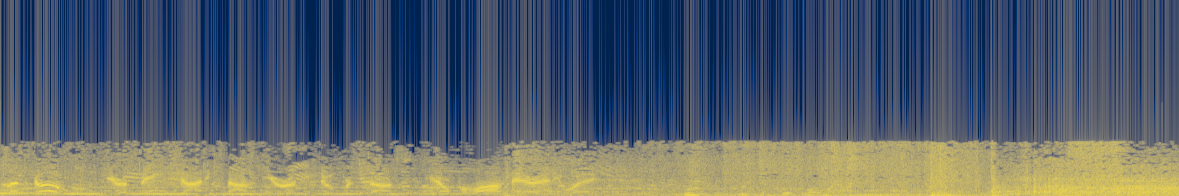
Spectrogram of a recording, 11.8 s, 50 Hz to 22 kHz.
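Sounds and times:
indistinct voices: 0:00.0 - 0:10.5
truck engine starting and revving as it pulls away: 0:06.3 - 0:11.7.

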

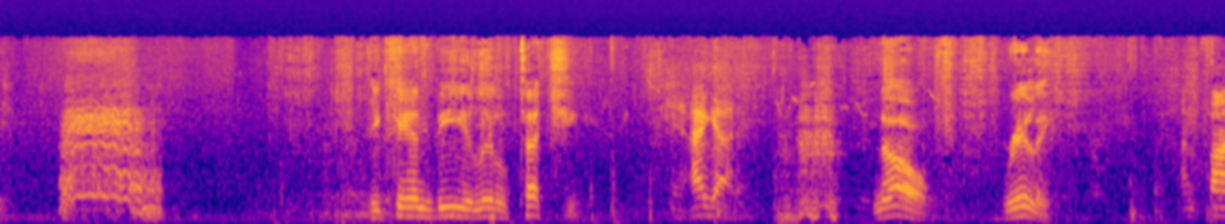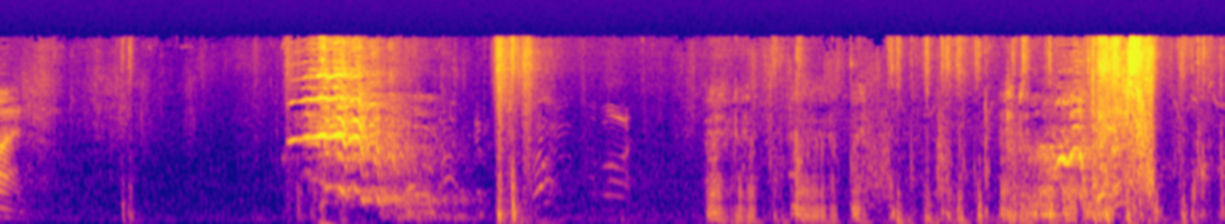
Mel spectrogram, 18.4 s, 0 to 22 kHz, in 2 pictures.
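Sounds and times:
horse neighing with a loud shrill whinny: 0:00.4 - 0:01.2, 0:05.8 - 0:06.4, 0:11.4 - 0:12.8, 0:16.7 - 0:17.8
horse snorting: 0:02.2 - 0:03.0, 0:05.8 - 0:06.4, 0:14.4 - 0:18.3
speech: 0:02.8 - 0:04.4, 0:05.2 - 0:08.0, 0:09.1 - 0:09.5.

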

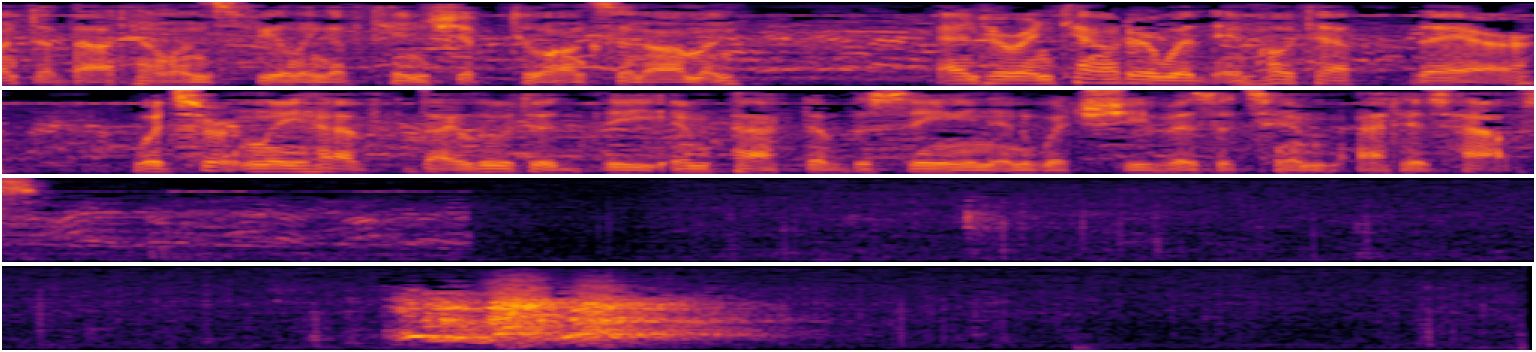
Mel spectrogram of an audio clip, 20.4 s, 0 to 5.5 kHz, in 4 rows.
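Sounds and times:
speech: 0:00.0 - 0:10.4
indistinct murmuring voices: 0:00.0 - 0:12.0, 0:16.4 - 0:18.4
frightened dog barking and yelping in a film scene: 0:16.6 - 0:18.1.

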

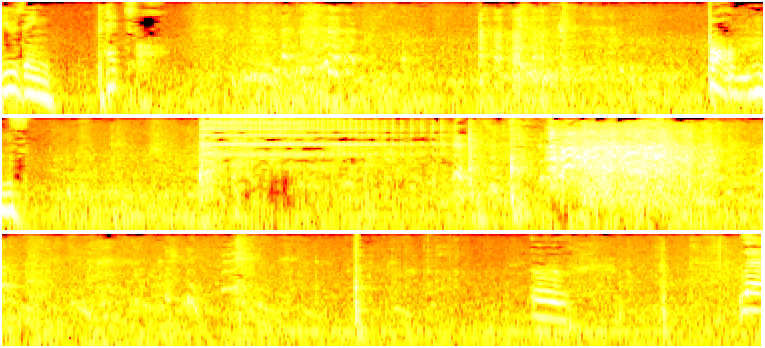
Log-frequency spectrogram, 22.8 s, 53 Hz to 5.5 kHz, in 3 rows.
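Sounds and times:
speech: 0:00.0 - 0:01.6, 0:02.3 - 0:03.7, 0:04.8 - 0:05.8, 0:07.1 - 0:08.4
people chuckling: 0:02.3 - 0:06.6, 0:12.1 - 0:18.4
shrill alarm clock ringing loudly: 0:09.6 - 0:12.7.

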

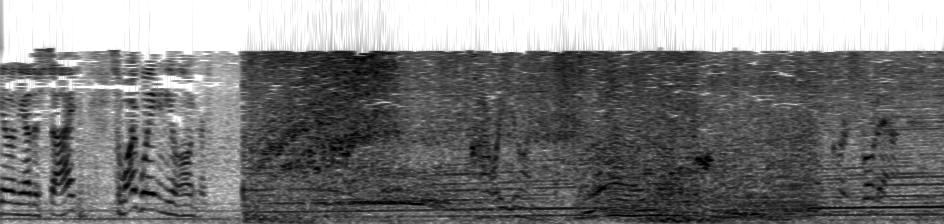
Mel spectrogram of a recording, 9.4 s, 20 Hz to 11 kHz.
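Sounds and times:
speech: 0:00.0 - 0:02.2, 0:05.0 - 0:05.4
car engine roaring and climbing in pitch while speeding up: 0:02.4 - 0:09.4.

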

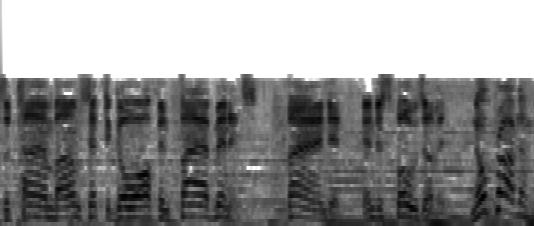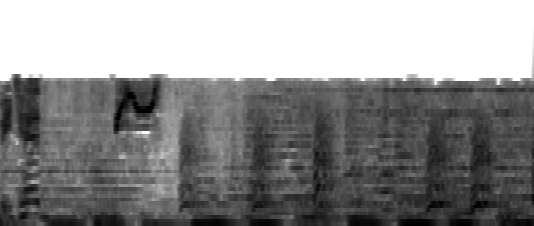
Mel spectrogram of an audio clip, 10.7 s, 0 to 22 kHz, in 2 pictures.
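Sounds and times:
speech: 0:00.0 - 0:05.9, 0:06.5 - 0:07.3
rising whistle: 0:06.4 - 0:07.1
dog barking: 0:07.1 - 0:08.9, 0:09.5 - 0:10.6.

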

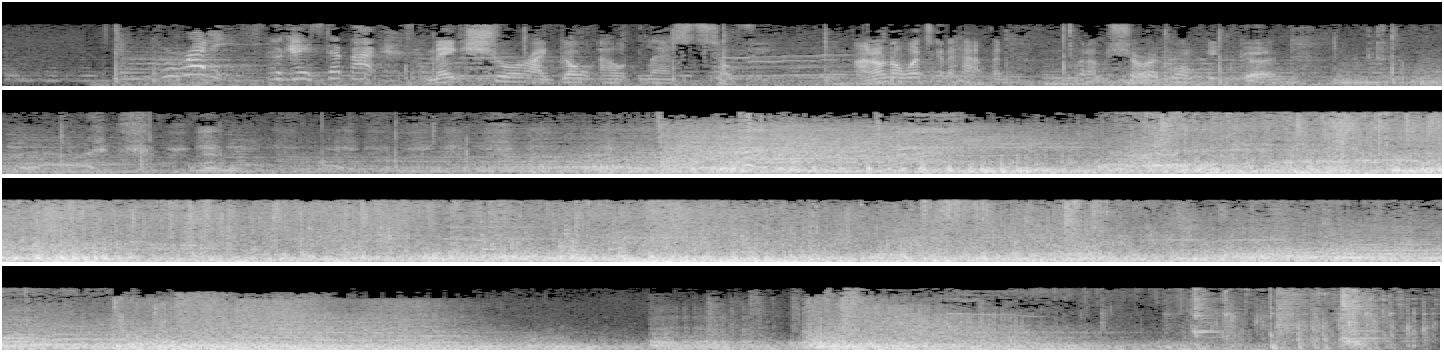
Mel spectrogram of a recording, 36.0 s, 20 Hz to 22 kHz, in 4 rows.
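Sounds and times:
speech: 0:01.3 - 0:10.5
castle collapsing with crashing and rumbling: 0:12.8 - 0:35.9
castle debris clattering and shattering: 0:15.8 - 0:26.4, 0:31.4 - 0:35.9.

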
